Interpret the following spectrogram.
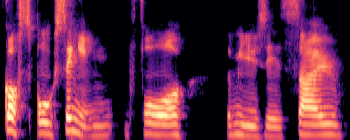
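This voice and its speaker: A woman's voice: lowish voice, steady tone, slow, dark tone. A woman co-hosting a film podcast in casual, enthusiastic chat, often trailing off and restarting. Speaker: podcast co-host.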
